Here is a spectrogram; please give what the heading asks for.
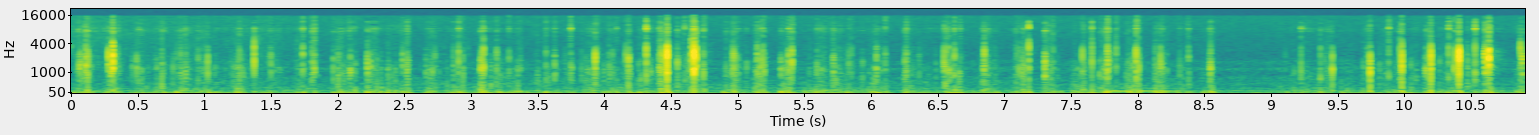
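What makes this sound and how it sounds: A palm-sized, light-wood interlocking puzzle ball is held beside the microphone and tapped and scratched with fingernails. Rapid, irregular clicks and brief scratchy strokes patter over a steady low rumble, each tap sharp and bright and dying away almost instantly.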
